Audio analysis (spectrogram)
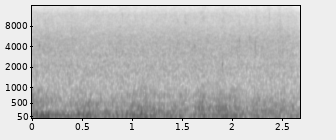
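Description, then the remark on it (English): A monsoon thunderstorm in Nogales with heavy, steady rain pouring down and deep thunder rumbling low underneath, loud and continuous throughout, with no voices. “Heavy monsoon rains sent Lee Jacobs, the utility director for the city of Nogales, to inspect the pipeline looking for damage.”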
